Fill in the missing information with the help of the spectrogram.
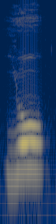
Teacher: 요는 먼저 이를 소리내다가 바로 이어서 오를 소리내며 발음합니다.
